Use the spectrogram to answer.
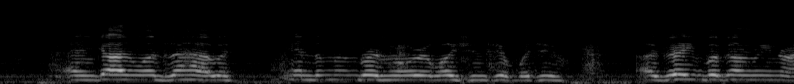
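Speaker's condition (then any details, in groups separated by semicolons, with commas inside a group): Cerebral palsy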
